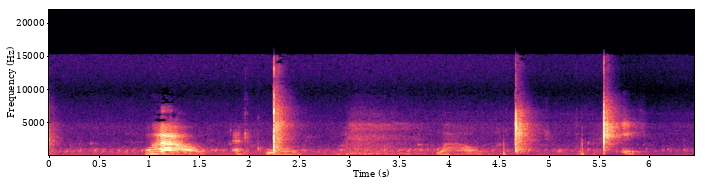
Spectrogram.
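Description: A young child's high-pitched excited squeal about a second in and a shorter vocal sound around the middle, with several sharp clicks scattered through, over a faint steady hum.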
